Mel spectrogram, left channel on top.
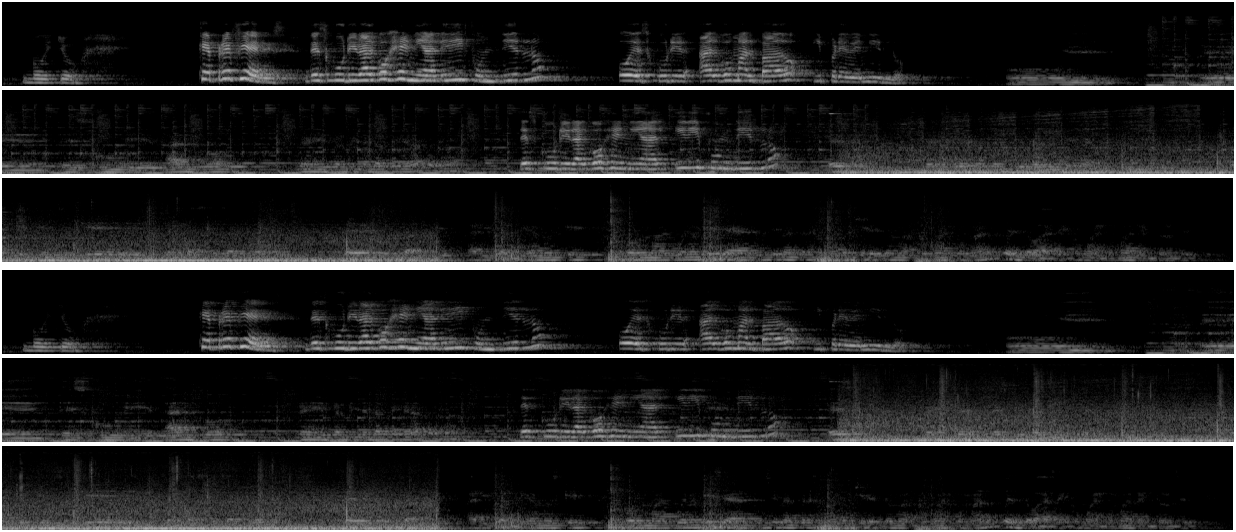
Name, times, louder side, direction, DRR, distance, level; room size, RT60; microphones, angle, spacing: voice 1, 0.2-1.2 2.0-5.5 6.2-9.1 17.5-20.2, left 3 dB, 60° left, 0.9 m, -31 dB
voice 2, 10.0-11.1 12.0-14.6 15.2-16.8 19.3-19.6 20.6-21.0 21.4-24.0 24.6-27.5 28.0-36.9, equal, 35° right, 4.3 m, -44 dB
sound 1, 11.4-25.3, left 1 dB, 35° left, 1.4 m, -46 dB
sound 2, 20.7-29.0, right 3 dB, 85° right, 0.6 m, -34 dB
sound 3, 24.6-25.5 25.9-26.5 27.0-27.7 28.2-29.0 29.4-30.1 30.6-31.1 31.6-32.2 32.7-33.2 33.7-34.2, equal, 15° left, 1.4 m, -44 dB
15.5 x 8.0 x 8.6 m
head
